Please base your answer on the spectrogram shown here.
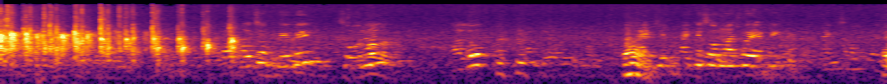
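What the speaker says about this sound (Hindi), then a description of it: "आई थिंक एक बार जोरदार तालियां राजकुमार की मूव्स के लिए" An audience at a song launch claps for Rajkummar Rao's dance moves, a burst of sharp, rapid claps at the start that then gives way to people talking, with a few more claps scattered later.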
